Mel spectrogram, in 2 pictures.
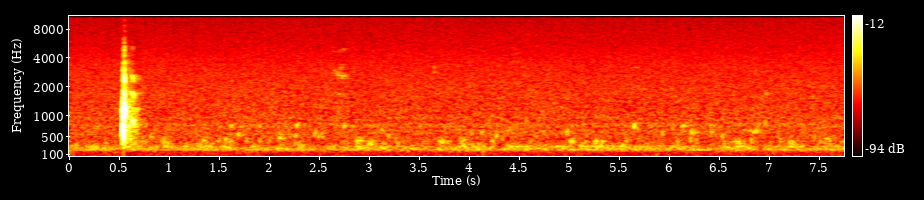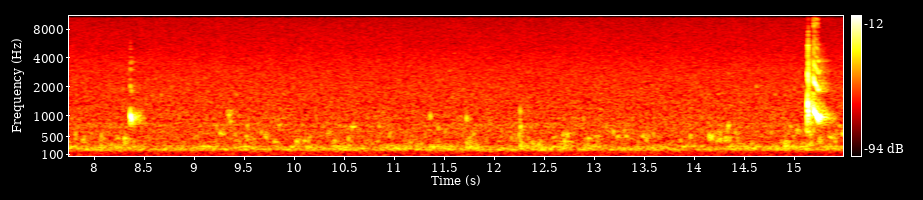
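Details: Infant girl with hiccups: three brief, squeaky hiccups spaced several seconds apart in a quiet room.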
